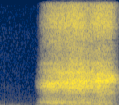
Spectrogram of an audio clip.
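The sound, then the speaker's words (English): A person imitates the deep hiss of a Gaboon viper: one steady, breathy hiss that holds evenly for just over a second, then stops abruptly. No one speaks. “you'll give out a loud, deep hiss, please.”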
